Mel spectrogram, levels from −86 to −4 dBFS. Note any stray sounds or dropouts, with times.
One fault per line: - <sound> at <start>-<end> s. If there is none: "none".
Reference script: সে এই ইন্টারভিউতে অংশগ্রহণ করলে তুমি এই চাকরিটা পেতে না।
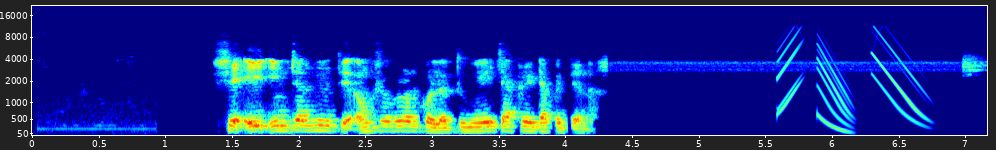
- chirp at 5.6-6.8 s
